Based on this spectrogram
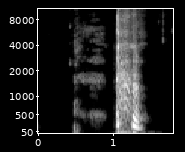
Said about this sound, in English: My coughing is only from my dust. I was doing some sanding and shit. I don't have the corona.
